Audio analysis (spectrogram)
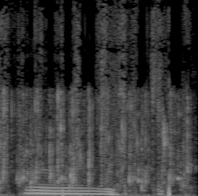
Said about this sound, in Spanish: Ah, cómo me gusta escuchar ese perrito tomando agua. Qué bárbaro. Qué bonito. Ahí está.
